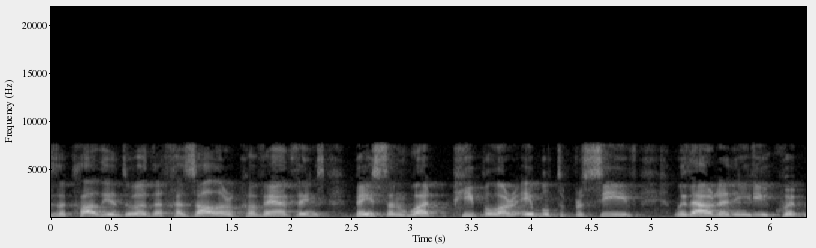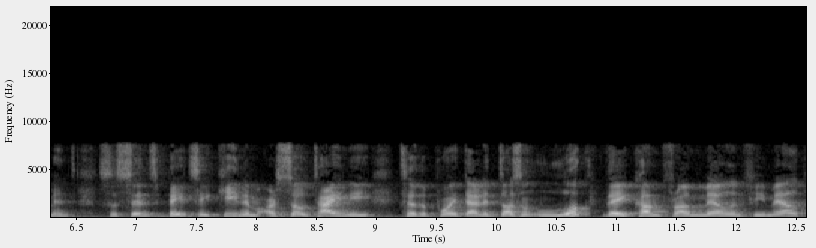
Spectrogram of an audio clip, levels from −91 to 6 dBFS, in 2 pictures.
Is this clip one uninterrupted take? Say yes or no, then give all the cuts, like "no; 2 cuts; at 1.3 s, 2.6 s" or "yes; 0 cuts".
no; 5 cuts; at 5.1 s, 5.9 s, 8.2 s, 10.8 s, 11.7 s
